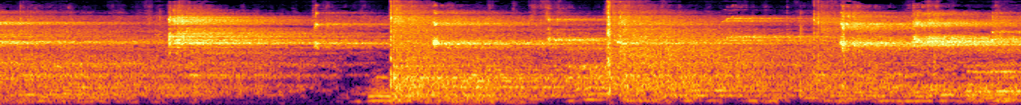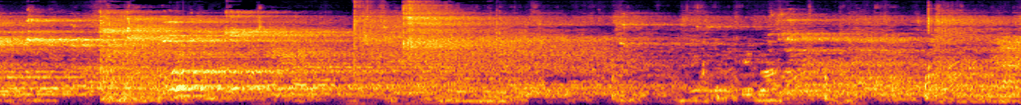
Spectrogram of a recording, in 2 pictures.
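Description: Men call out to each other during play in an echoing hall.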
